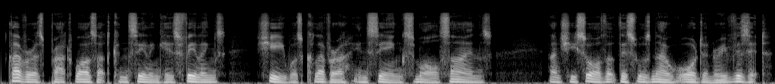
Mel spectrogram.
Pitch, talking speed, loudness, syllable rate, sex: 110 Hz, 185 wpm, -18 LUFS, 5.1 syllables/s, male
